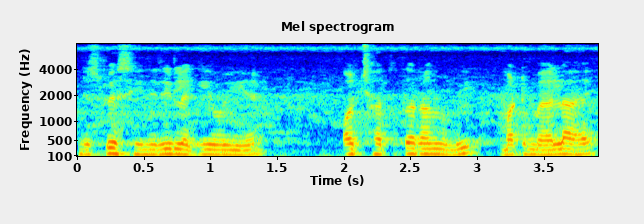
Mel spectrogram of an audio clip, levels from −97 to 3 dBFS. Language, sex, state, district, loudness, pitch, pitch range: Hindi, male, Bihar, Sitamarhi, -24 LUFS, 135 Hz, 130-140 Hz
